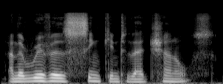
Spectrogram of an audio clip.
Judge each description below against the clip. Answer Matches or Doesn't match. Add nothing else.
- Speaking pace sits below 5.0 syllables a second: Matches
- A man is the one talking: Matches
